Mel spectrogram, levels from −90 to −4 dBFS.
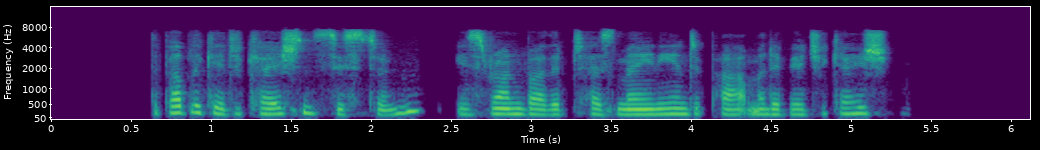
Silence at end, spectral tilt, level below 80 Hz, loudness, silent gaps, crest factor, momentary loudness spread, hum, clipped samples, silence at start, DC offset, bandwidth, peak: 0.9 s; -3.5 dB/octave; -70 dBFS; -28 LUFS; 2.34-2.53 s; 18 dB; 6 LU; none; under 0.1%; 0.65 s; under 0.1%; 7.8 kHz; -12 dBFS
